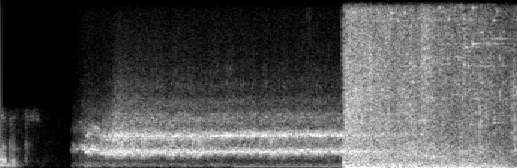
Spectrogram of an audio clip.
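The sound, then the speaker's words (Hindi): A car's tires screech in a long, steady high-pitched skid for nearly two seconds, then a loud crash of impact and shattering debris abruptly takes over and continues to the end. “We hope this never happens to you. If it does, you need a professional to take care of your car.”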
